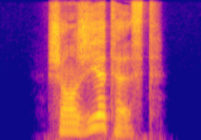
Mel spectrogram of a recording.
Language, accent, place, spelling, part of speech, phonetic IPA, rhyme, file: German, Germany, Berlin, chargiertest, verb, [ʃaʁˈʒiːɐ̯təst], -iːɐ̯təst, De-chargiertest.ogg
- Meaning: inflection of chargieren: 1. second-person singular preterite 2. second-person singular subjunctive II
